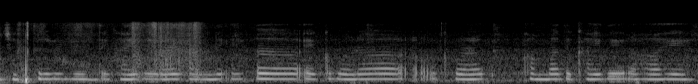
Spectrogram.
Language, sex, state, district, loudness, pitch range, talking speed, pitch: Hindi, female, Goa, North and South Goa, -30 LUFS, 235-250 Hz, 70 wpm, 240 Hz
